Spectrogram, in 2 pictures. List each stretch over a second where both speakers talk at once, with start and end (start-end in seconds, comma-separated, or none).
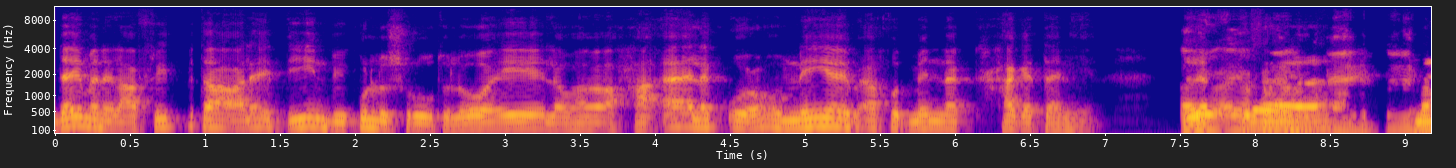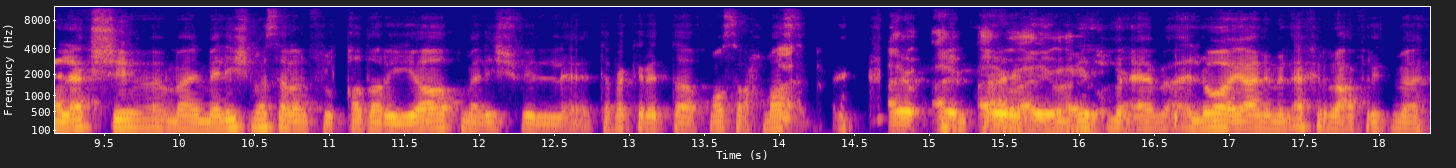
15.1-16.4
